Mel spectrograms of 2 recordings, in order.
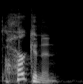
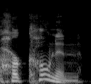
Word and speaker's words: Harkonnen: Well, then I'm watching the movie, and sure enough, they pronounce it Harkonnen. And I've always pronounced it Harkonnen, but I was wrong.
